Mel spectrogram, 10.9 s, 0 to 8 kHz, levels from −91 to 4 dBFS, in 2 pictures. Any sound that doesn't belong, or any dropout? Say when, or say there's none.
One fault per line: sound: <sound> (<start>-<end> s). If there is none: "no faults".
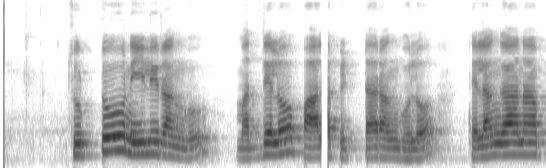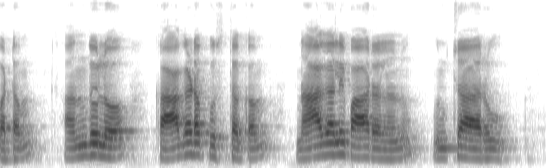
sound: dropout (3.2-3.3 s)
